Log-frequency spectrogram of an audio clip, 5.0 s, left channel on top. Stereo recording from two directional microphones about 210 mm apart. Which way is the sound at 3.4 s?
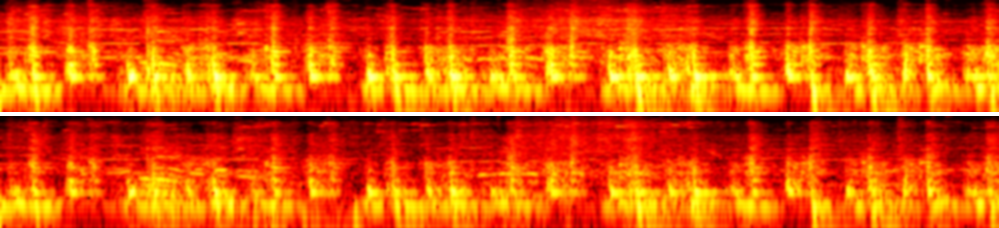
50° left (ahead or behind).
